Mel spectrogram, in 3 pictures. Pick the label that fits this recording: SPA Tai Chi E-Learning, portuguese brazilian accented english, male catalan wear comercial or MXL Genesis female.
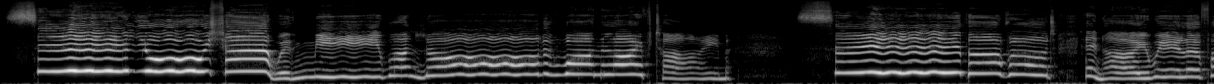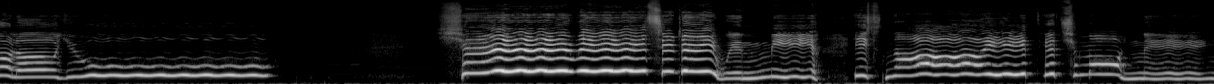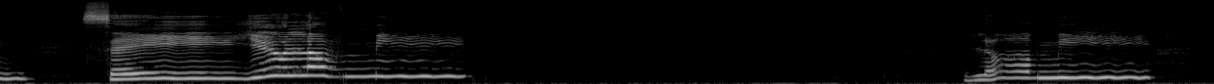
MXL Genesis female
